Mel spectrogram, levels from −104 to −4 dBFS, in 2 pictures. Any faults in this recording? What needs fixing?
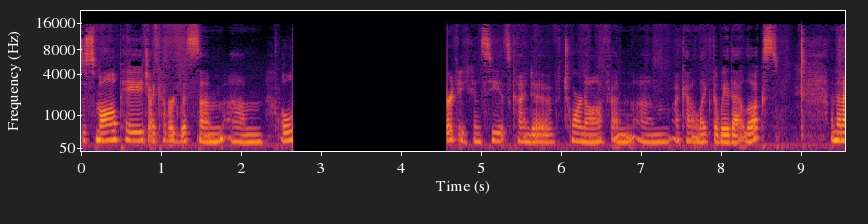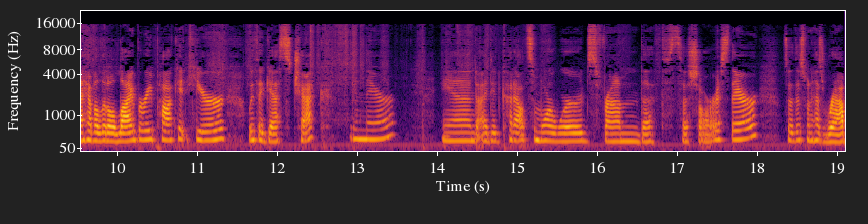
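Audio dropout to silence from 2.65 s to 4.58 s: the sound cuts off abruptly and returns just as suddenly, leaving a gap of about 1.94 s. The gap is dead silence, with no room tone or background, so whatever occurred in that stretch is simply gone. The likely cause is a brief loss of the input, such as a loose cable, a dropped wireless link or an accidental mute, while the recorder kept writing silence. Secure connections, monitor input levels during capture, and run a backup recorder so any lost stretch can be replaced.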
